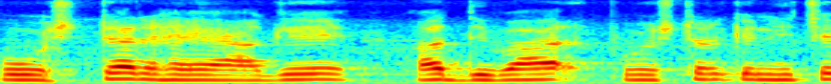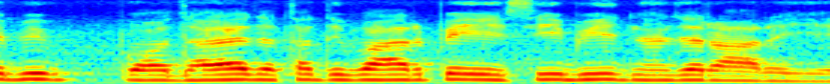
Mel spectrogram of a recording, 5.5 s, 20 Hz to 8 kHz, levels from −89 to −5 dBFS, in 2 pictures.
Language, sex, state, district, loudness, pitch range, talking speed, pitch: Hindi, male, Bihar, Araria, -17 LUFS, 180-195 Hz, 225 wpm, 190 Hz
